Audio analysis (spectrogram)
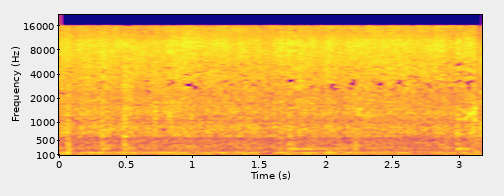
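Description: Sliced onion sautéing in a pan, a steady soft sizzle and crackle of frying that continues evenly throughout with no talking.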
